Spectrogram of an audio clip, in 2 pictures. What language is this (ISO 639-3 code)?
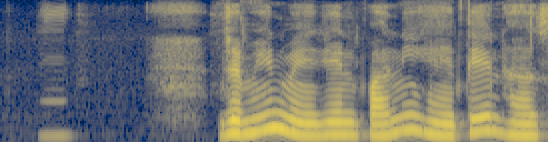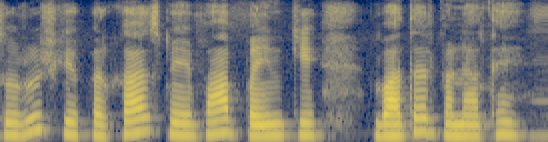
hne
